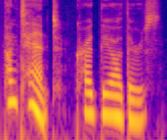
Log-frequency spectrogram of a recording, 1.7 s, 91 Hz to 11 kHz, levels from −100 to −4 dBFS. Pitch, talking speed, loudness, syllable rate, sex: 230 Hz, 145 wpm, -19 LUFS, 4.0 syllables/s, female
